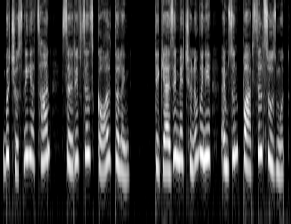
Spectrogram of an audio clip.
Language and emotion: Kashmiri, fearful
